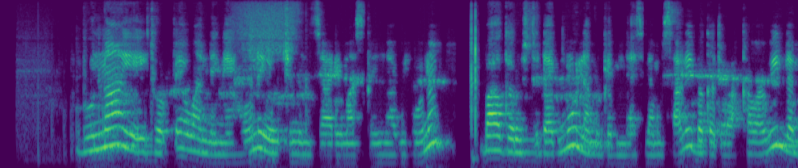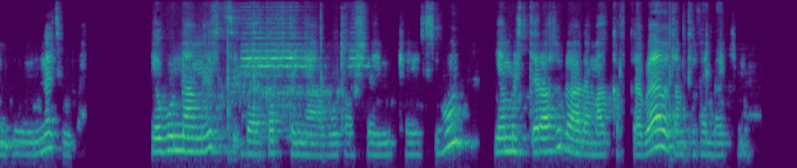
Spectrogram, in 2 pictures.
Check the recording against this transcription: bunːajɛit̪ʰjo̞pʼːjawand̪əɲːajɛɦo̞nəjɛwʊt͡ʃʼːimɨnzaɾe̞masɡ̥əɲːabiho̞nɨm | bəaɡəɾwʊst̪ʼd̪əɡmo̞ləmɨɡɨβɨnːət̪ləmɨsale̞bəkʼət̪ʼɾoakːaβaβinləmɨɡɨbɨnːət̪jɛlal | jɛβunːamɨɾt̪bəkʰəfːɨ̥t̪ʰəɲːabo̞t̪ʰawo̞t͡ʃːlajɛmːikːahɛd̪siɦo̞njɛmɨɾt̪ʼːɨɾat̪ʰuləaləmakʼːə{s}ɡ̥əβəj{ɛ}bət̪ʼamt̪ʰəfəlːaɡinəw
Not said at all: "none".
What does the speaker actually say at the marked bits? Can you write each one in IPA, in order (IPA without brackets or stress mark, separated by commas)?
f, a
